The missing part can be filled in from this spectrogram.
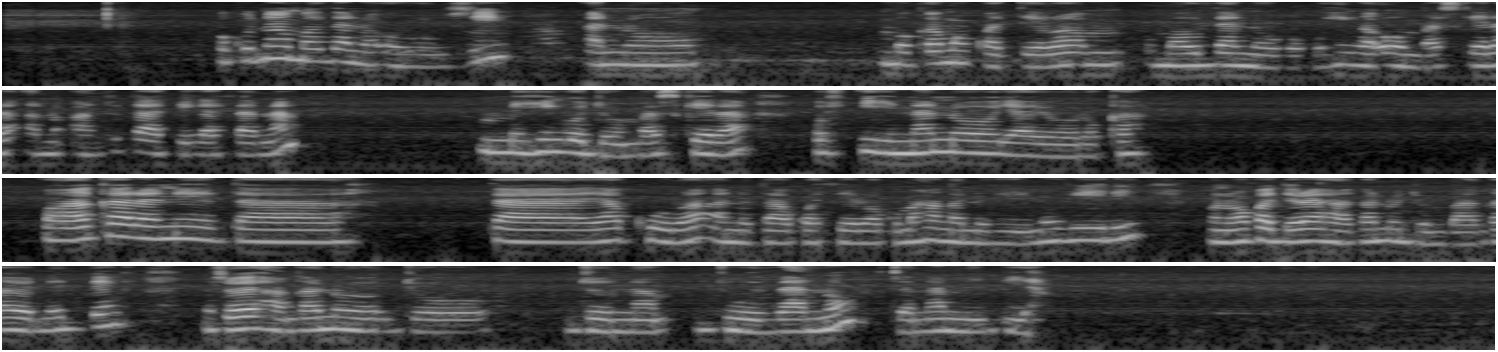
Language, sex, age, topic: Oshiwambo, female, 18-24, finance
